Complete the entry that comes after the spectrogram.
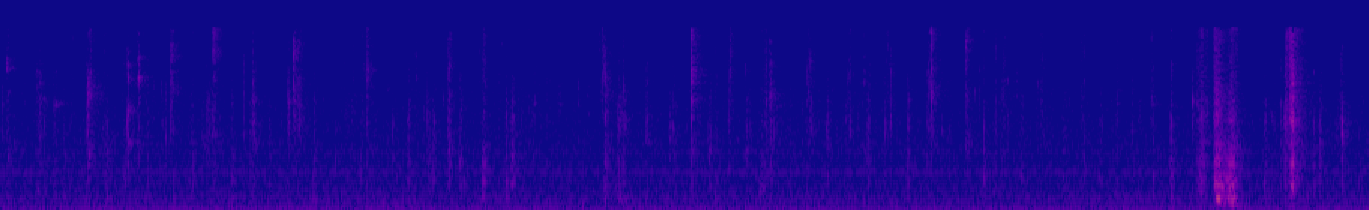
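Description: Faint close-up chewing of tender cooked octopus: soft, scattered mouth clicks and smacks. A short falling hum from the eater near the end is the loudest moment.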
